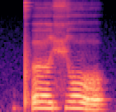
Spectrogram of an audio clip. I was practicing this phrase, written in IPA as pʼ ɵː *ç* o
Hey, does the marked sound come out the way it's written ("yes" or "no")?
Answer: yes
